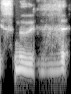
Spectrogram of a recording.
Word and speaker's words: smooth: normal th there and then smooth is actually a voiced th this is the only one in this group that is actually a voiced th so it's going to be smooth to the um and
